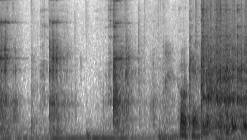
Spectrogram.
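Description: Ice cubes clattering as they are scooped from an ice bucket and poured into two rocks glasses, in a few separate bursts.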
